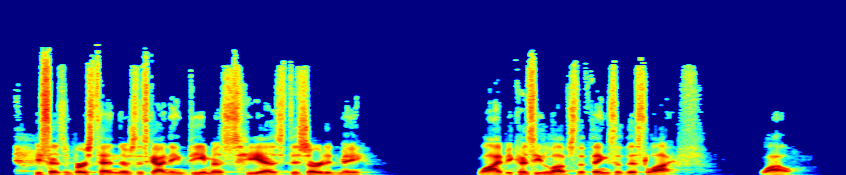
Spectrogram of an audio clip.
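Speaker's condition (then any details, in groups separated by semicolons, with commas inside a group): No condition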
